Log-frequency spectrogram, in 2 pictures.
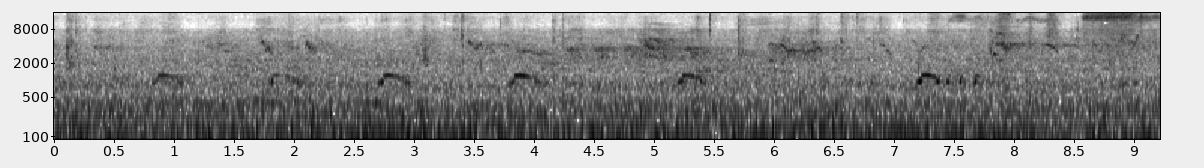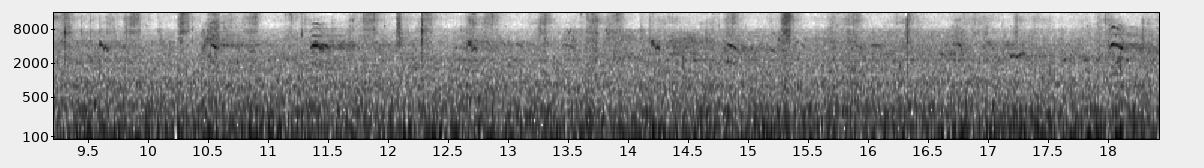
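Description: Outdoor birds calling: a short chirp repeated roughly once a second through the first several seconds, with higher, thinner chirps scattered throughout, over a steady low background rumble.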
